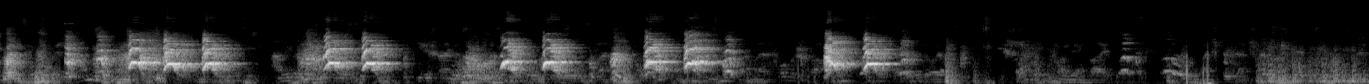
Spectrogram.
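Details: Labrador puppies parting from their littermates give a run of high, harmonic whimpering yelps roughly every second, then fade into softer rustling and low voices.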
